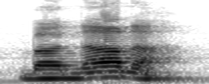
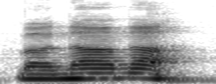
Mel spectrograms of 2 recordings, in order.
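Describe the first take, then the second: No difference in how they are said.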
